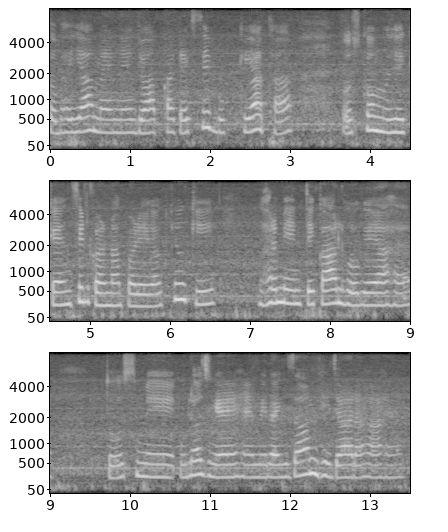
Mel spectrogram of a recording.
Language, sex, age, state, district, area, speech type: Urdu, female, 18-30, Bihar, Saharsa, rural, spontaneous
